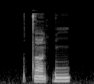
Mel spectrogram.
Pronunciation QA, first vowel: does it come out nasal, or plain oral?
nasal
